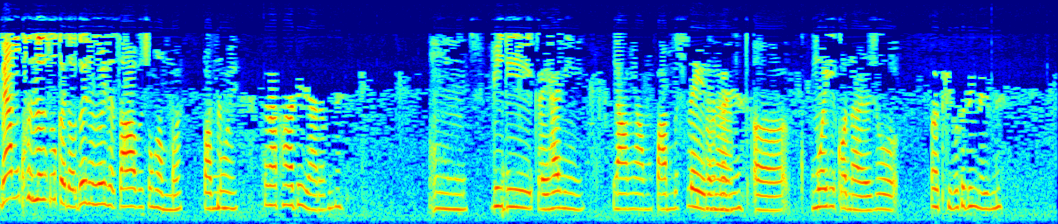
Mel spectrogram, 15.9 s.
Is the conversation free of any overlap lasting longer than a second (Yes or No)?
Yes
